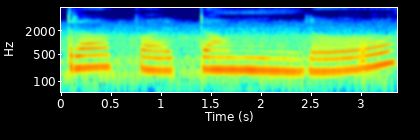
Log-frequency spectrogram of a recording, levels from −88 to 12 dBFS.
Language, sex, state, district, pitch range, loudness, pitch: Telugu, female, Andhra Pradesh, Sri Satya Sai, 195-230 Hz, -15 LUFS, 205 Hz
